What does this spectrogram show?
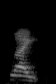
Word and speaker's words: light: it's like I yeah how about light light I good you hear I in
